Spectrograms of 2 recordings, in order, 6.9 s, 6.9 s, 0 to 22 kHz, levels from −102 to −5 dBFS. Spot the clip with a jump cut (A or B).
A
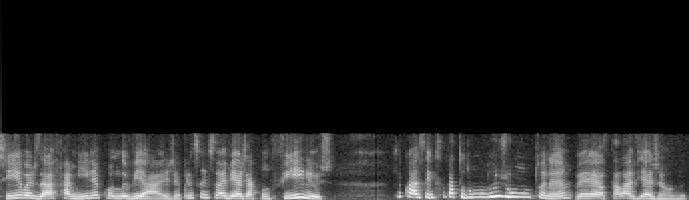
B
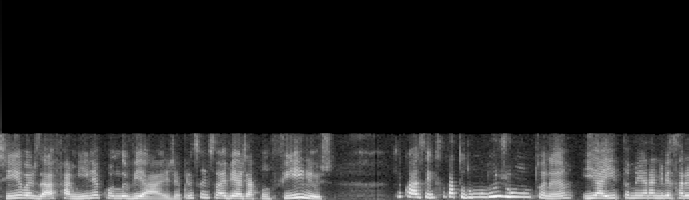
A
